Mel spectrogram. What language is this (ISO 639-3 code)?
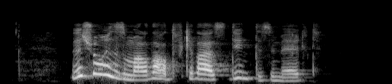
kab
